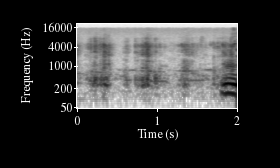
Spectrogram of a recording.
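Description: Two people chewing a crunchy, chip-like snack cracker, with soft, irregular crunches.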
